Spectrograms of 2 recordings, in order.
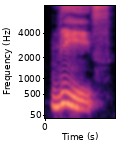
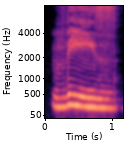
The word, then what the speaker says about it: these: i these. This, these. Pay close attention to the ending as well, i:z, these. Vibration.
